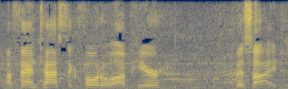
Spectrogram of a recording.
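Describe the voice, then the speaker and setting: A man's voice: high-pitched, fairly even intonation, normal speed. Chatty man touring a busy street. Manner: chatty, upbeat, many fillers. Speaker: walking tour guide. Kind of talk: casual walking tour commentary. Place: busy city street outdoors. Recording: street crowd and music behind. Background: street crowd and music.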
